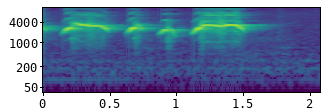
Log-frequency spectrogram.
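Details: A domestic cockatiel whistles part of "Jingle Bells" to its owner, one long sustained whistle, two short bouncy notes, then another drawn-out high tone.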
